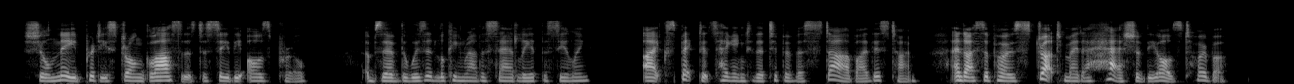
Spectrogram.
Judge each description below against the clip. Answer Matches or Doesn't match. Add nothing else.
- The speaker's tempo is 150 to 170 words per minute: Doesn't match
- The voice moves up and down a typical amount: Doesn't match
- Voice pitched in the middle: Matches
